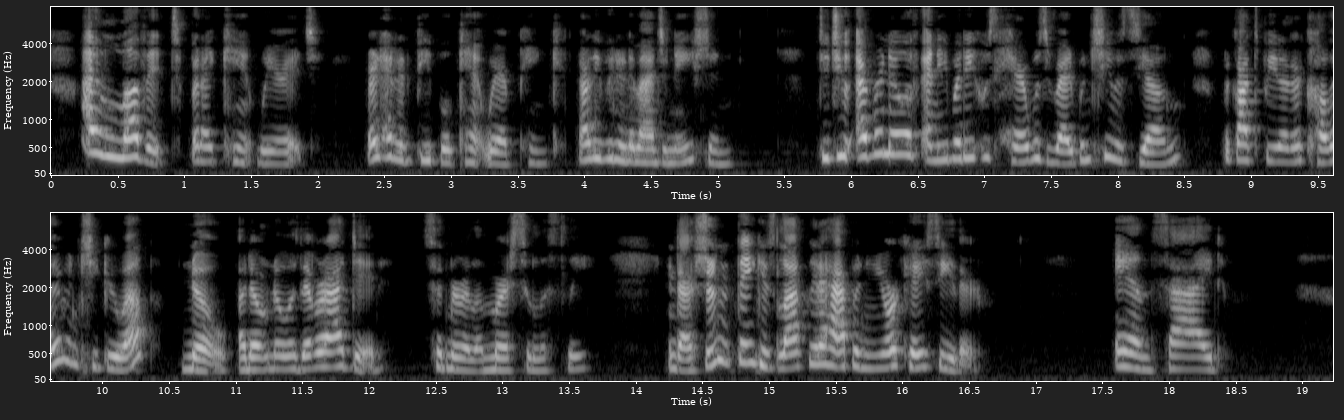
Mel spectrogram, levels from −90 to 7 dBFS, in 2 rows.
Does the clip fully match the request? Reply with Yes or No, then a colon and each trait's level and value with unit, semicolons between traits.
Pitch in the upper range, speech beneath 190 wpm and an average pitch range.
No: very high, 255 Hz; fast, 205 wpm; average, 4.8 semitones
